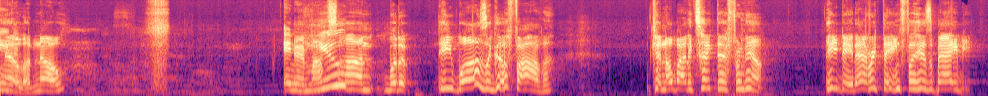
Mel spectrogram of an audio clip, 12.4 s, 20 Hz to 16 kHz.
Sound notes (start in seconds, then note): 0.8 audience murmuring; 2.3 sniffles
